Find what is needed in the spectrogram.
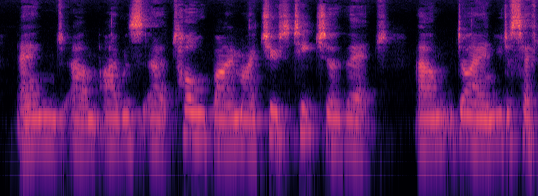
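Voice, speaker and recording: Speaking at a moderate pace, a woman with a New Zealand accent has a fairly low pitch. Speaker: literacy educator and author. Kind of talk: podcast interview. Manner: hesitant, many fillers.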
